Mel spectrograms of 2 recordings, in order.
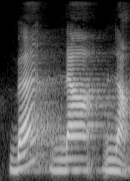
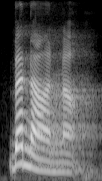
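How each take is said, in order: First: Slow "banana" as ba, na, na; broken into syllables. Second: Said in the usual way. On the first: Shown as a demonstration. Teacher breaking words into three parts, "banana" slow and split. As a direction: sound out "banana" in three separate beats. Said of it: "three parts". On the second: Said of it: "these words can be broken".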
